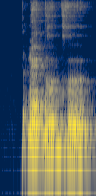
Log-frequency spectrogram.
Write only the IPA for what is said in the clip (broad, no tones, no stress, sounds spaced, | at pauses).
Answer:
ɓ ẽ ɓ ɯ bʱ ɯ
